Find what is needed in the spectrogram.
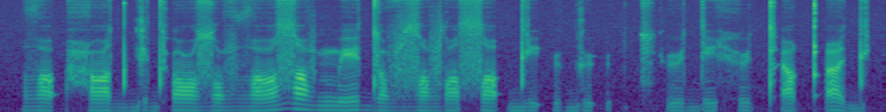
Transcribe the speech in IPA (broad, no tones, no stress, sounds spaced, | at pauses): ðˤ æ ʔ h ɑ d ɡ e d ʔ ɔ zˤ ʉ v ðˤ ɛ zˤ ɛ v m e d ɔ v zˤ i v ɾ e sˤ i ʔ d i ʔ ʉ ɡ ʉ ʔ | t͡sʼ ʉ d ɾ i h ʉ tʼ æ qʼ i d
